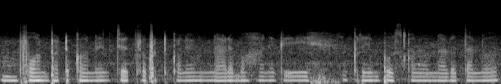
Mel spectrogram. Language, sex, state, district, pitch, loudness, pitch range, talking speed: Telugu, female, Andhra Pradesh, Guntur, 185 Hz, -19 LUFS, 180-185 Hz, 85 wpm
